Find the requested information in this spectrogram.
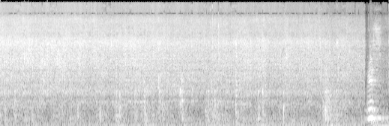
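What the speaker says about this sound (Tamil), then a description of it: "உப்பு வெங்காயம்லாம் ஆட் பண்ணி நல்லா மிக்ஸ் பண்ணி கொடுத்துடலாம்." Onions with salt sizzle steadily in a hot pan for egg chili masala while a spoon stirs them in soft, repeated scrapes. A louder clatter comes near the end. Nobody talks.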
